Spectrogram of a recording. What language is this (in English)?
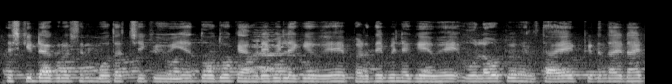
Hindi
